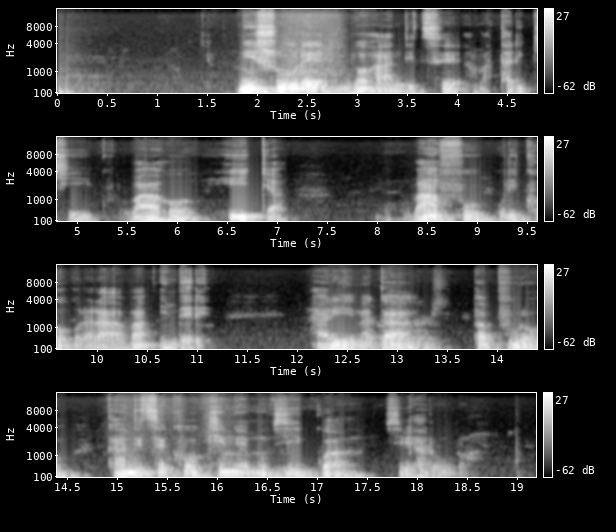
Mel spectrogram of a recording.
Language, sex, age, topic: Rundi, male, 25-35, education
